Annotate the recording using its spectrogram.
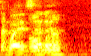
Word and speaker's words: Wayzata: And something called Wayzata, which is spelled Wayzata, but pronounced Wayzata.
